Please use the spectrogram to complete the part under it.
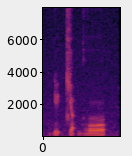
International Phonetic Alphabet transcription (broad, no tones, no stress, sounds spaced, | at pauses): ɗ i ʔ t͡ɕ ʌ ʔ ɡʱ o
